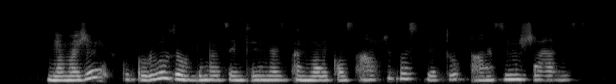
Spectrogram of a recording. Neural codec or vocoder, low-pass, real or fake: codec, 16 kHz, 1 kbps, FreqCodec, smaller model; 7.2 kHz; fake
